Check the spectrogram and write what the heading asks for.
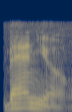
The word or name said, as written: bagnio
